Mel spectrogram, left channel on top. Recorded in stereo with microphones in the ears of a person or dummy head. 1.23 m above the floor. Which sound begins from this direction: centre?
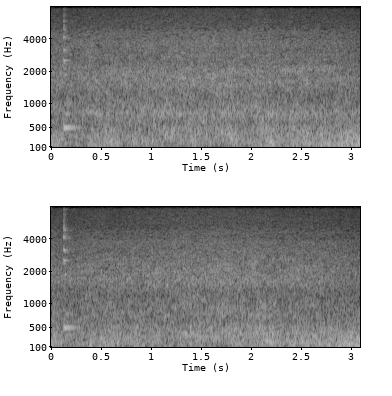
A cowbell, at 0.1 s.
